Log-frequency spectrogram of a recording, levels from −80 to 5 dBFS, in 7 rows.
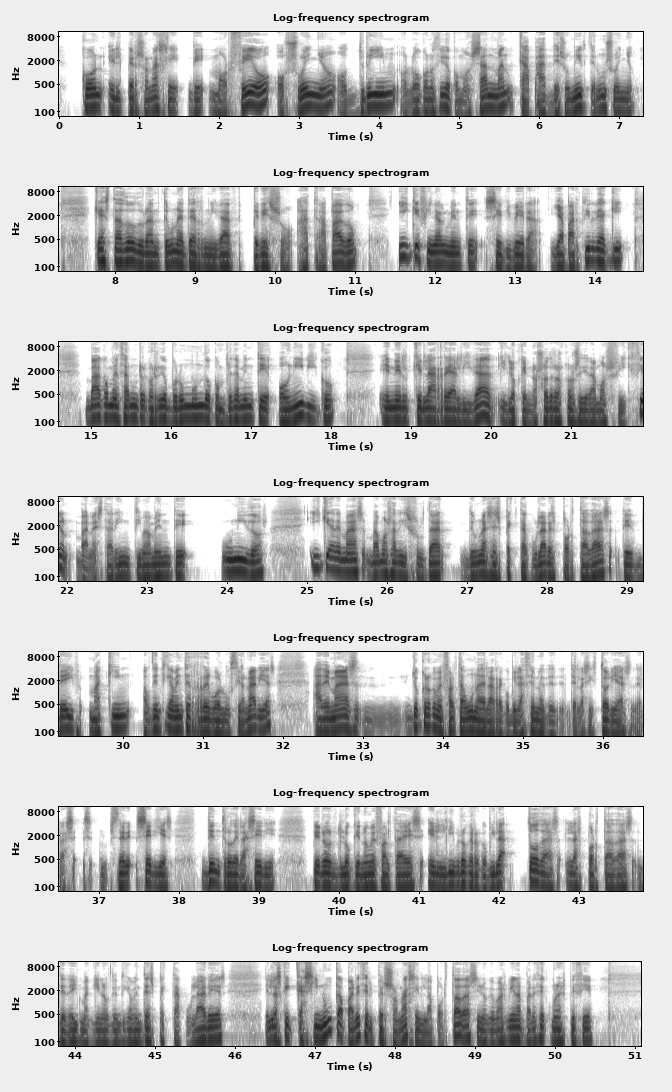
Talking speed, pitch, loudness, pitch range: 165 wpm, 110 Hz, -17 LUFS, 100-120 Hz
